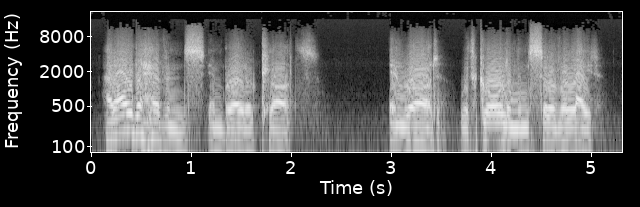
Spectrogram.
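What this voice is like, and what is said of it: Irish (Limerick) accent. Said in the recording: “I'll do it on my own accent”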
